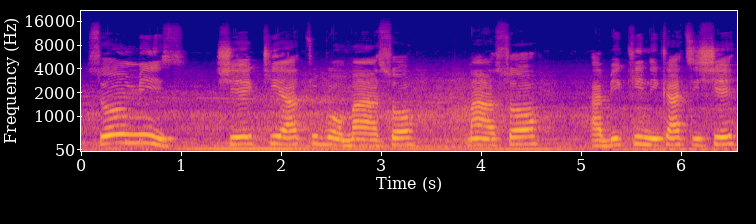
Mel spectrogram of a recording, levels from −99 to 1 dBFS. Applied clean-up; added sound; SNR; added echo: none; Aircraft; 11 dB; none.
